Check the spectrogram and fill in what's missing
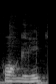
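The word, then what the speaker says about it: Örgryte: Ça se prononce Orgrit, je pense.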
